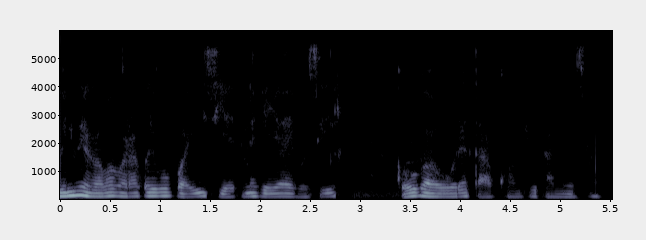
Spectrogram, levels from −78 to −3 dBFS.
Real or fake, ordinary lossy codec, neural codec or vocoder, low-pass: real; Opus, 64 kbps; none; 5.4 kHz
